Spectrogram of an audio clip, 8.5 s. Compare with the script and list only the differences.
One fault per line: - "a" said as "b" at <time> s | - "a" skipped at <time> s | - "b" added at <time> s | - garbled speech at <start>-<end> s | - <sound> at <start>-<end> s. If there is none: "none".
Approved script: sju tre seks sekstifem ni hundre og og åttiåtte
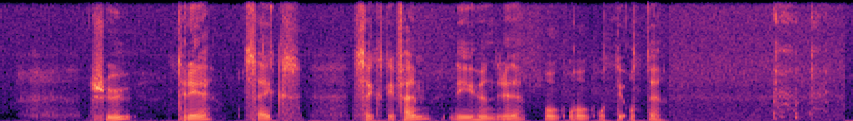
- cough at 7.7-8.3 s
